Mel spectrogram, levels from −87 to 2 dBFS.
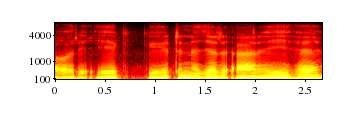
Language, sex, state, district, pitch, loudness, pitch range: Hindi, male, Haryana, Jhajjar, 95 Hz, -16 LUFS, 95-100 Hz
